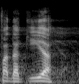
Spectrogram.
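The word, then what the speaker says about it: فدک: میں اور آپ جب سیدہ سلام اللہ علیہ کے فضائل پڑھتے ہیں نا, یقین جانیے خطبہ فدقیہ, صحیح پروننسیشن فدق ہے, فدق ہماری اردو زبان میں آ کر تھوڑا زیر زبر کے تحریف کے ساتھ غلط تلفظ کیا جاتا ہے.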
